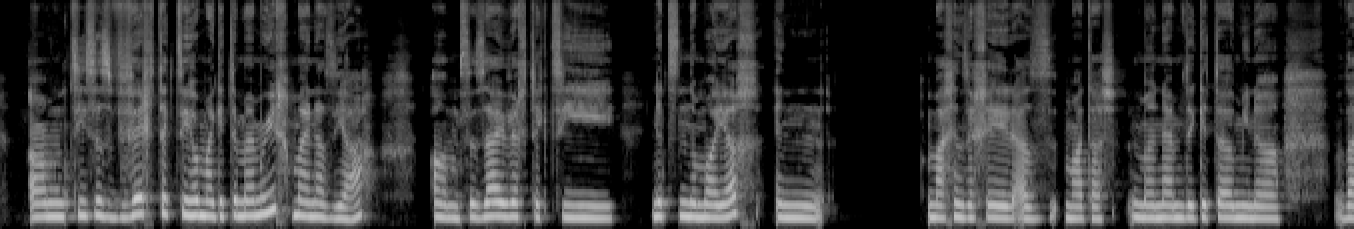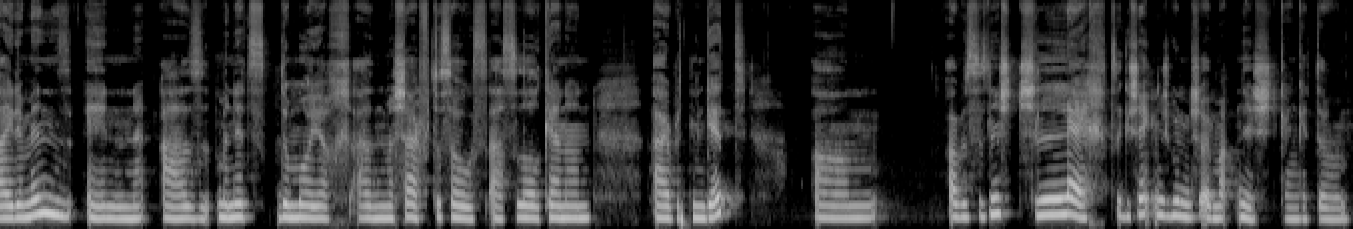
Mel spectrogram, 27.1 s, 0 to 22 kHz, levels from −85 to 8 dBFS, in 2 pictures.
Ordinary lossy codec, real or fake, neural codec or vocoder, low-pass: none; real; none; none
